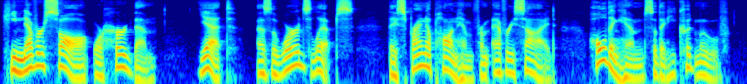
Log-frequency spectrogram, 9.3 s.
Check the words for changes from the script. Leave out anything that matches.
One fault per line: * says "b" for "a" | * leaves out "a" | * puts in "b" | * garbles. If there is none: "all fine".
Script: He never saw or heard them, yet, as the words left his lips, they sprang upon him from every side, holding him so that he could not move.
* leaves out "left his"
* leaves out "not"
